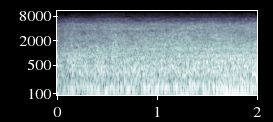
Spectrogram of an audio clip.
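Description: Steady low rumbling noise: a hum under an even hiss, slowly growing a little louder.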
